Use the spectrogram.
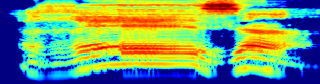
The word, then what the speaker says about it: raisin: Parce qu'on a aussi la lettre S entre deux voyelles. Raisin, raisin.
